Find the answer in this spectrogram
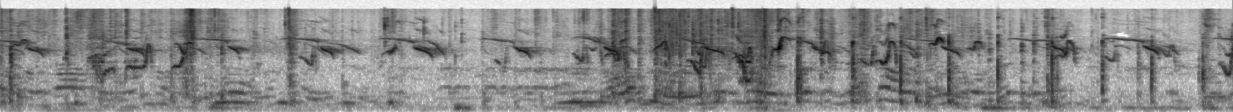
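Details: Feeding partridge chicks calling together: short high descending cheeps in quick succession, several birds at once, with occasional low soft clucks and a noisy rustle midway.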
